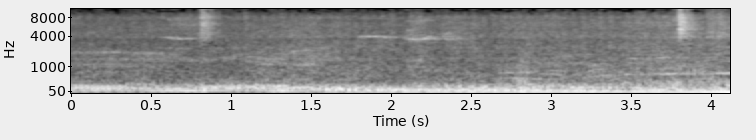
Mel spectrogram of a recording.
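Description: Steady low mechanical hum with a faint hiss from air-driven equipment running: the pneumatic agitator turning in the paint tank.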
